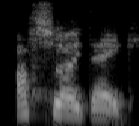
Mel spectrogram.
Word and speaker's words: Afsluitdijk: Afsluitdijk.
